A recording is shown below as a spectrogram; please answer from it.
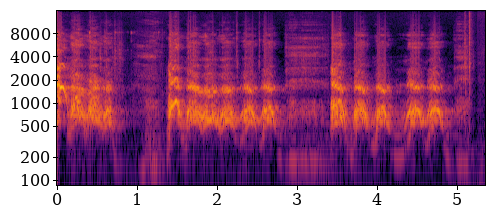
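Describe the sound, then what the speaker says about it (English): A miniature schnauzer's barks, slowed and lowered in pitch, come in close, loud bursts of several rapid woofs each, separated by brief gaps with no talking. "Play the authentic miniature schnauzer. And so here's the pitched down version."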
